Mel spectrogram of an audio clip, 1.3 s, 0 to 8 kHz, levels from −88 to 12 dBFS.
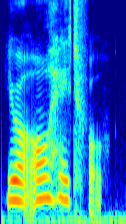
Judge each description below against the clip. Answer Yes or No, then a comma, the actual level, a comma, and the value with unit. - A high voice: Yes, high, 225 Hz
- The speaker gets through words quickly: No, average, 145 wpm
